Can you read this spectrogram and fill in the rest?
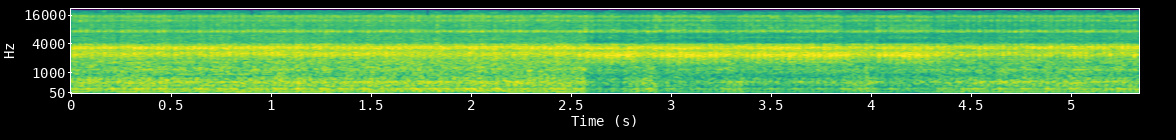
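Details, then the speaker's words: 1978 Puch two-stroke moped, fixed up after sitting with old gas, revs out high and steady with a sharp buzzy note and no stumbling or cutting out; normal revving. "But yeah, she uh she sounds pretty good. Revving out completely, too."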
